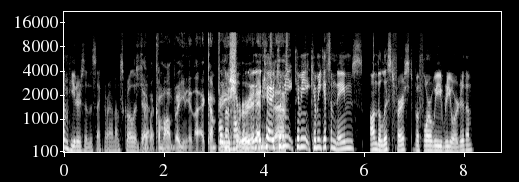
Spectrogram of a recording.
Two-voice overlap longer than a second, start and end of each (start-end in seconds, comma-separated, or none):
3.1-4.5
